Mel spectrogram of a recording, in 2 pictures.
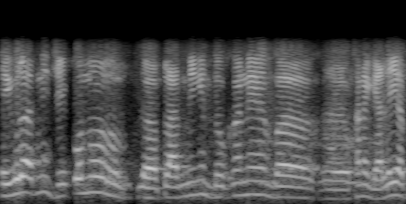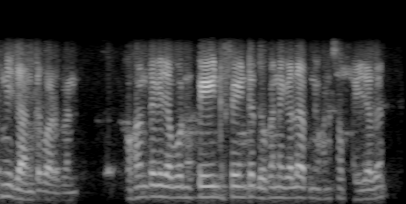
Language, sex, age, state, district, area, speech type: Bengali, male, 30-45, West Bengal, Paschim Bardhaman, urban, conversation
